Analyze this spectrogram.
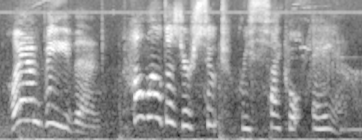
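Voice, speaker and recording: Amid loud background noise, a put-on character voice at an extremely high pitch goes at a moderate pace. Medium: machinima. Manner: bubbly, chatty.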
